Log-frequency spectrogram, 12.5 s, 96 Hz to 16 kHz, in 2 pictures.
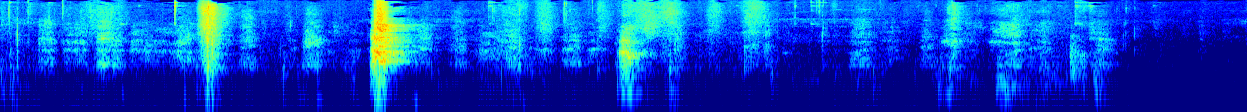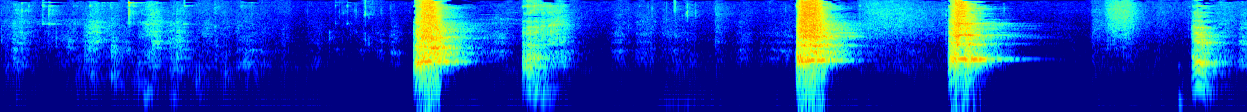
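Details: Maltese dogs on a bed at home: a male born December 2015, a female born December 2016, and their daughter born August 2018. Soft snuffling and rustling come first, then sharp short barks near eight, ten and eleven seconds.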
